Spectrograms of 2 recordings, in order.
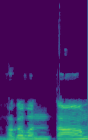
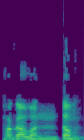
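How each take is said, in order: First: The final syllable is drawn out with a long vowel. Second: The final syllable is said quickly with a short vowel. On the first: The speaker calls it wrong. "ভগবন্তাম বললে একটু সম- মানে আঘাত তো নেই" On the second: The speaker calls it right. "তমটা তাড়াতাড়ি বলবেন"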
